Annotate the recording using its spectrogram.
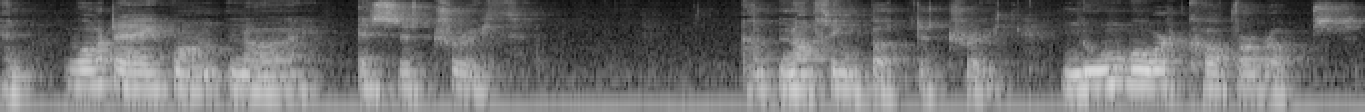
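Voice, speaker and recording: Speaking very slowly in a Northern Irish accent, the voice pauses long and often, with fairly even intonation. Noticeable background noise and audible room echo fill the recording. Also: woman, fairly low pitch for a woman. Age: 80s+. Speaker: bereaved relative of a conflict victim. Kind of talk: testimony.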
